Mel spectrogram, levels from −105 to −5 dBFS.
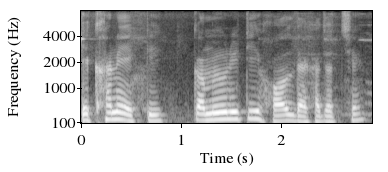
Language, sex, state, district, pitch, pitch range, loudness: Bengali, male, West Bengal, Cooch Behar, 160 Hz, 145-180 Hz, -14 LUFS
